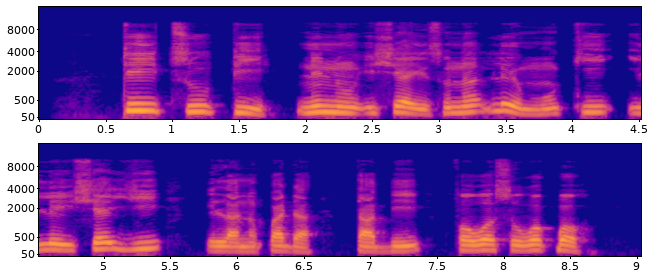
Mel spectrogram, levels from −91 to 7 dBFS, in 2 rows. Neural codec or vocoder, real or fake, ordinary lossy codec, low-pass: none; real; none; 9.9 kHz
